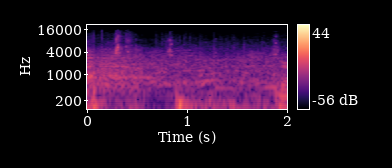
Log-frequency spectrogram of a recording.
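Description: A basketball bounced twice on a hardwood court at the free-throw line, about a second apart, over steady background noise.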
